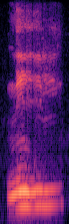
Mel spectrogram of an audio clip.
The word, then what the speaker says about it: nihil: Por ejemplo, nihil, N, I, H, I, L, nihil. En latín se lee nihil, ¿verdad? Entonces, cuando pasa al griego, en el latín, perdón, se pronunciaba la H, se aspiraba también.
